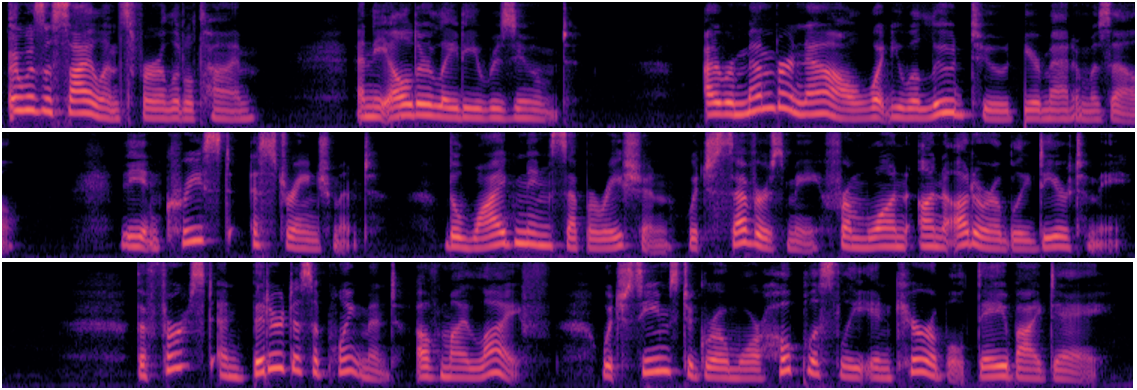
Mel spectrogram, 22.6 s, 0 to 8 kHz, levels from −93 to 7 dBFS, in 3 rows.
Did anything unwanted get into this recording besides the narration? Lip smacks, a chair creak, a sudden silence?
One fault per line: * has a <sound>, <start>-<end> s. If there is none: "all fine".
* has a dropout, 6.8-6.8 s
